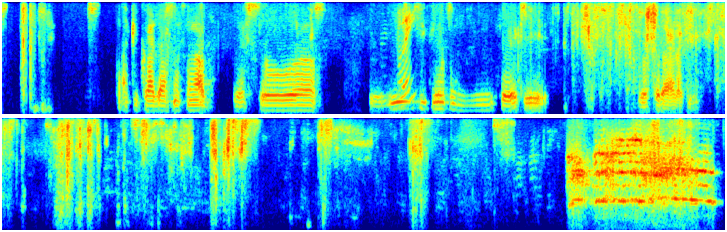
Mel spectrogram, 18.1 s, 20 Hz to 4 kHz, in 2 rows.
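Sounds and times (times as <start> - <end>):
speech: 1.7 - 4.0, 4.6 - 8.8
rooster crowing: 16.1 - 18.0.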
